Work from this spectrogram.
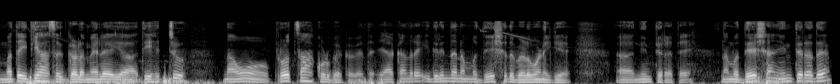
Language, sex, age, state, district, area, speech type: Kannada, male, 18-30, Karnataka, Shimoga, rural, spontaneous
